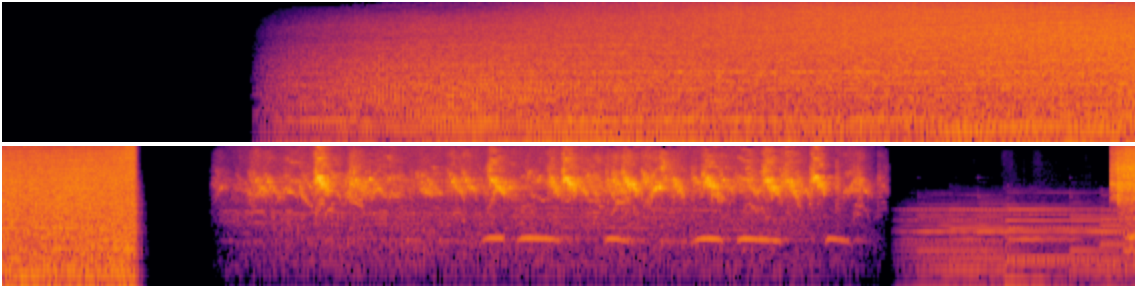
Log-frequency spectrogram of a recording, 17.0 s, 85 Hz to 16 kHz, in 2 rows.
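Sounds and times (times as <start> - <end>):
music: 1.9 - 9.5, 15.2 - 17.0
loud hissing drone: 2.0 - 9.6
birds chirping: 10.1 - 15.2
lower bird call: 10.1 - 15.2.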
